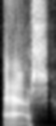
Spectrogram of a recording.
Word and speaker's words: Æ: there-- X Æ A-12 Æ is pronounced "ash," he told the controversial podcast host Joe Rogan. So X "ash" A-12.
